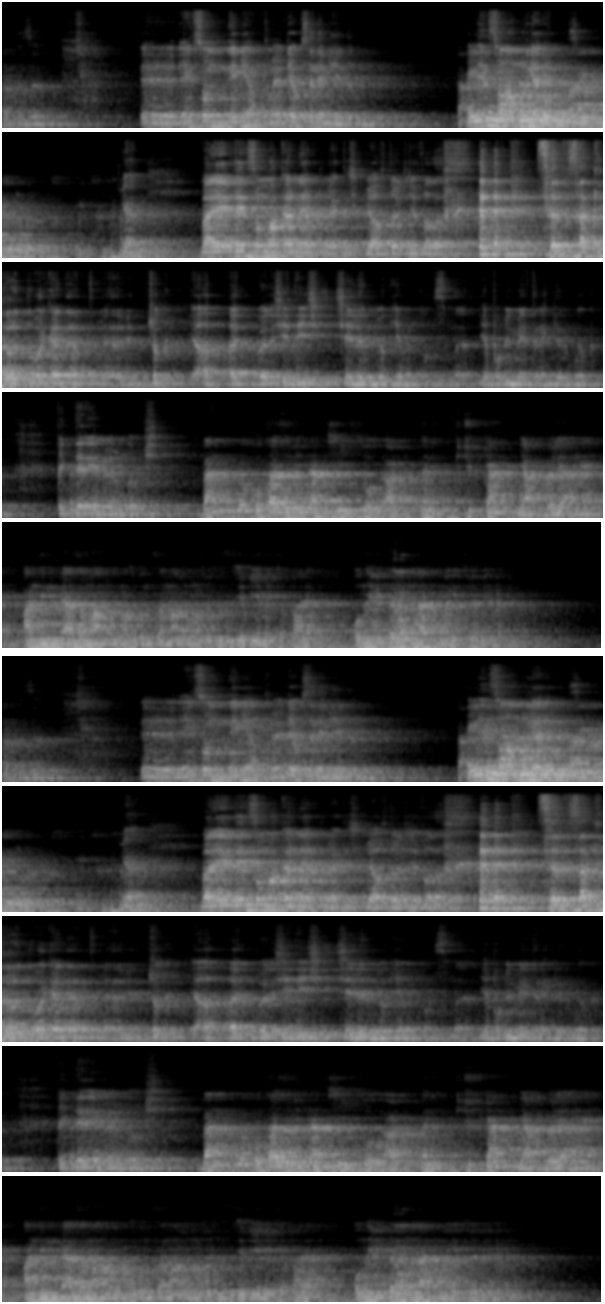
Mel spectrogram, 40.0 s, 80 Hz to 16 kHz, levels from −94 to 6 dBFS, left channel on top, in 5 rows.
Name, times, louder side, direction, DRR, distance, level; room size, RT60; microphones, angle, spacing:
voice 1, 0.2-0.6 1.0-1.1 1.8-5.0 6.3-7.5 9.6-9.9 10.6-18.2 18.5-23.9 24.8-26.1 37.3-37.6, left 1 dB, 40° left, 1 dB, 1.5 m, -32 dB
voice 2, 6.1-8.7 9.0-10.2 24.9-25.7 26.7-29.9 30.2-32.0 32.3-38.7, left 1 dB, 20° left, -2 dB, 1.0 m, -33 dB
18.5 x 8.0 x 7.1 m, 2.5 s
head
